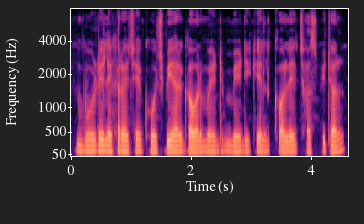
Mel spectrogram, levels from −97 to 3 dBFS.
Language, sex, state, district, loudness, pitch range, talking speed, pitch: Bengali, male, West Bengal, Cooch Behar, -19 LUFS, 110-115 Hz, 130 wpm, 115 Hz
